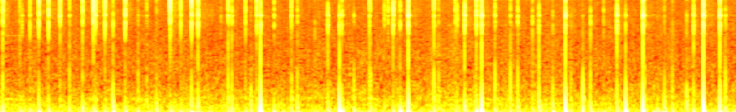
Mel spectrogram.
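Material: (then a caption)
Wax. Long nails tap and scratch a solid red faceted wax pillar candle, making a quick, steady run of dry clicks and light scrapes. Each tap has a soft low thump beneath a bright, crisp tick and dies away almost at once.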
